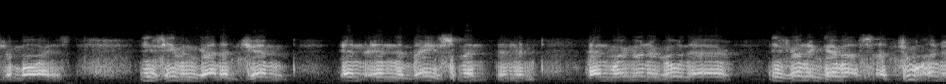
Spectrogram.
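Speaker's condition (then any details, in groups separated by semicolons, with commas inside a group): Throat cancer; survivor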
